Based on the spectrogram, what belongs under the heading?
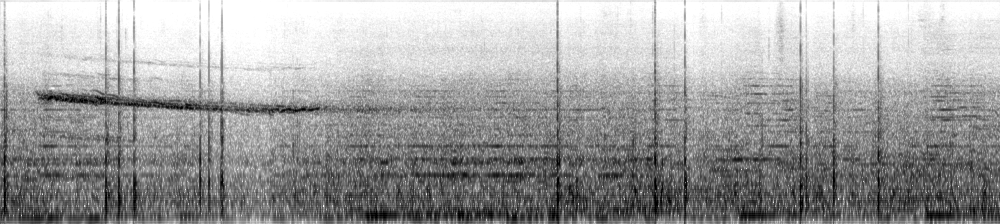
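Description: Fireworks display: sharp bangs and crackles of bursting shells, with a long whistle that falls slightly in pitch near the start. Music with a low beat plays underneath.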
